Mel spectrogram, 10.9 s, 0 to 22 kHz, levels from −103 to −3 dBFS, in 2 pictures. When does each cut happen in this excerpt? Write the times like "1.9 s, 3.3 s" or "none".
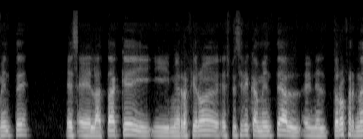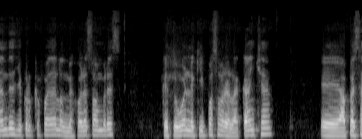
1.1 s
